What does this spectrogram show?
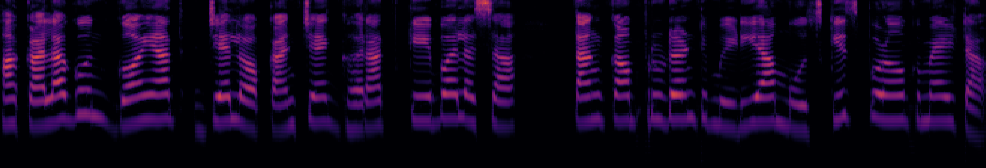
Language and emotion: Goan Konkani, neutral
